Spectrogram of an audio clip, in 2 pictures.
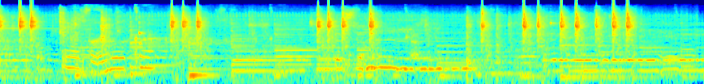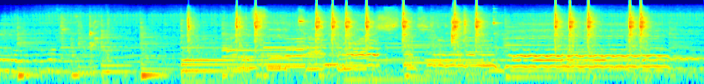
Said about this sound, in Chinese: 如果你在油管上面找到这一段小小的 clip 之后，你还可以听到一些打字机的声音啊。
